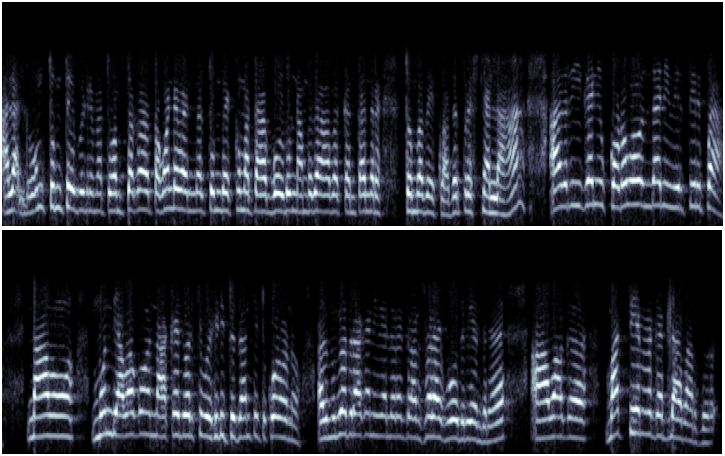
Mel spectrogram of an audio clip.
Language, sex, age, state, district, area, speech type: Kannada, female, 60+, Karnataka, Dharwad, rural, conversation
